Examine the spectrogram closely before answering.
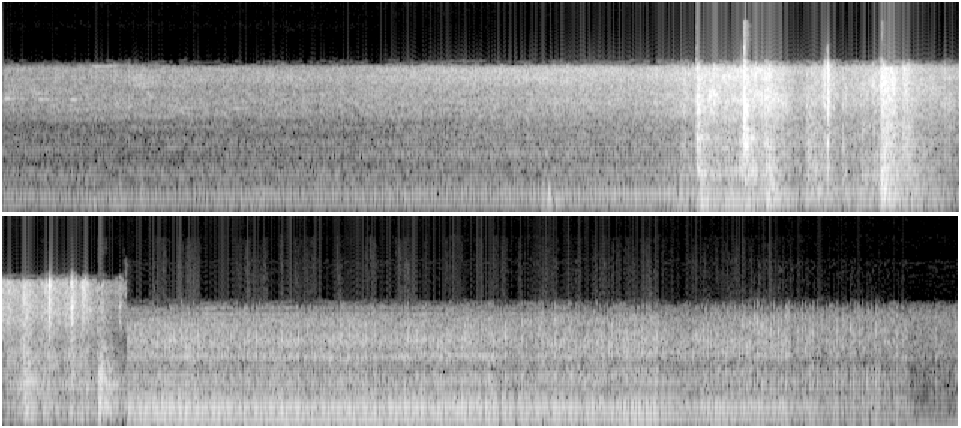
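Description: A Suzuki sport bike's engine runs steadily and grows louder as it comes up the ramp, then a run of loud bangs and clatter as the bike lurches into the pickup's bed. After a cut, another motorcycle engine idles steadily.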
